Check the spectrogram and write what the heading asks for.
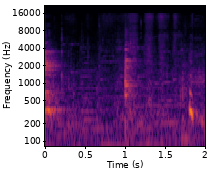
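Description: A single light clink of tableware, a dish or utensil knocked on the table, about a second in, with quiet around it.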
